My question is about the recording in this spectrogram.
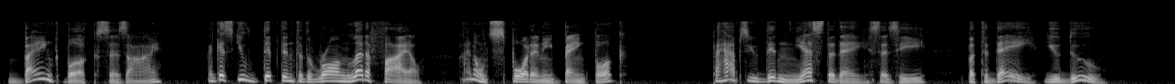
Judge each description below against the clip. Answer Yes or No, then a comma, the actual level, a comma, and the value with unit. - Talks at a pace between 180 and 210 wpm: No, average, 155 wpm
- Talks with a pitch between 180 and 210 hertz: No, low, 110 Hz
